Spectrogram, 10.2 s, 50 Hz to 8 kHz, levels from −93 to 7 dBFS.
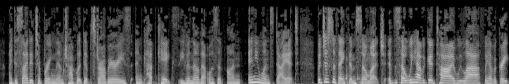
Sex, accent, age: female, American, 30-49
